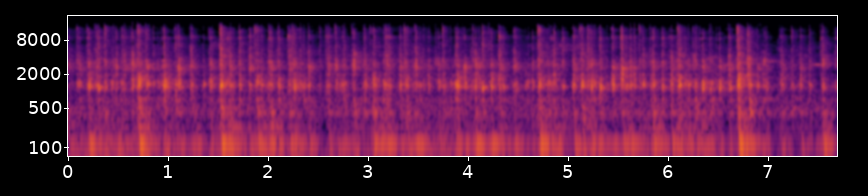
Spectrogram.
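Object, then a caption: Mechanical keyboard with plastic keycaps and case. Fingertips of both hands type fast on a white RGB-backlit mechanical keyboard with plastic keycaps and a hollow plastic case. The result is a dense, continuous stream of short, sharp clacks with a hollow plastic tone centered around 1.3 kHz and bright tops. Each keystroke decays almost instantly.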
